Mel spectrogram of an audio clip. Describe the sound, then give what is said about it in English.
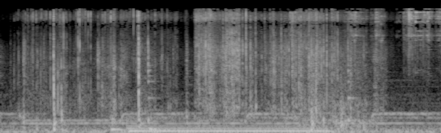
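Wrapping paper crinkles and rustles as a gift is unwrapped, with scattered sharp crackles and a brief tearing texture, over a low steady hum that fades out partway through. No one speaks. “So this is, should I open it, or?”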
